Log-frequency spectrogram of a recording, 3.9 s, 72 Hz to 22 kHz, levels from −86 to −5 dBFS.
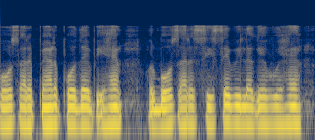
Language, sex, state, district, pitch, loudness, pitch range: Hindi, male, Jharkhand, Ranchi, 140 Hz, -15 LUFS, 135-140 Hz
